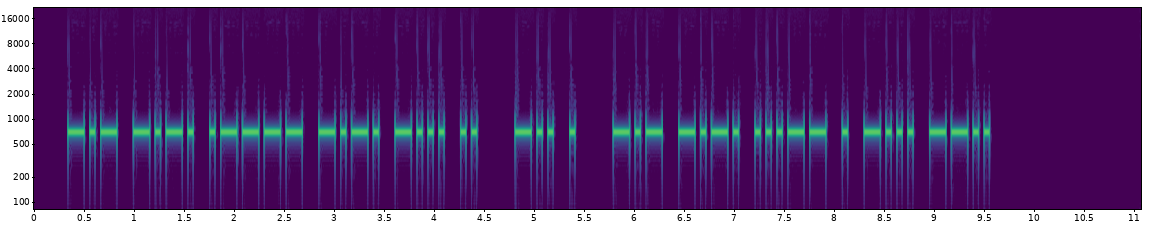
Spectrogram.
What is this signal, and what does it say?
Morse code, heard as a keyed tone, about 22 wpm, 700 Hz. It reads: KC1CBI DE KC3EBZ
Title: USA Callsign DE Callsign - 6 Characters - 22wpm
